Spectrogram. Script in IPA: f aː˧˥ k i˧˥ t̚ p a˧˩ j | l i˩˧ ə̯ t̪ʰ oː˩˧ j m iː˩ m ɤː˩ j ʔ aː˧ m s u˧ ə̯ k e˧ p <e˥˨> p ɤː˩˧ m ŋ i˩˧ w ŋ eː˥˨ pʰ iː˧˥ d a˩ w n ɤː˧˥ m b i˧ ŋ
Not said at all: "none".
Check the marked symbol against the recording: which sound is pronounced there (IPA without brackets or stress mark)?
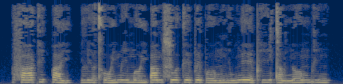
e˥˨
